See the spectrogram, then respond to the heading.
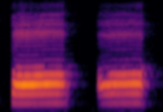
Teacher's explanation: तो को मोटा करने के लिए हम पीछे से जुबान का मोटा वाला हिस्सा ऊपर को उठाएंगे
